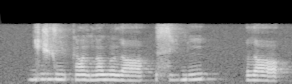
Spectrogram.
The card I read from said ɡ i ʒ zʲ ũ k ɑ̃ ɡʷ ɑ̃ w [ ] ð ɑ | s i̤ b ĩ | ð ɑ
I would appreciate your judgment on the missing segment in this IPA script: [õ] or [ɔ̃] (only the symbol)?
õ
